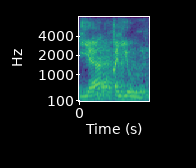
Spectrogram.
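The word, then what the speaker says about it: يا قيوم: Tapi ketika kemasukan ya, maka alif lamnya dihapus. Maka dibaca Ya Hayyu Ya Qayyum.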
